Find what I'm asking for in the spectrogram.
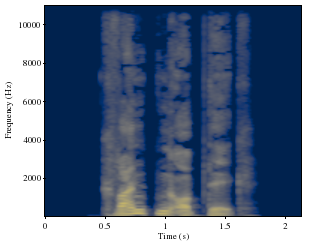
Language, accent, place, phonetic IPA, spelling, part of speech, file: German, Germany, Berlin, [ˈkvantn̩ˌʔɔptɪk], Quantenoptik, noun, De-Quantenoptik.ogg
- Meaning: quantum optics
